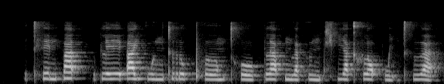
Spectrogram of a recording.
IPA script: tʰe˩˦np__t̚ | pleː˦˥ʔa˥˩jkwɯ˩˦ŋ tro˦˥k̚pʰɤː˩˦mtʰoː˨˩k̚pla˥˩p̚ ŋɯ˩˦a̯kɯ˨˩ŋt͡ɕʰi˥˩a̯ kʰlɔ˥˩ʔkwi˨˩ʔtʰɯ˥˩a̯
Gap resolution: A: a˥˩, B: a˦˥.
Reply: B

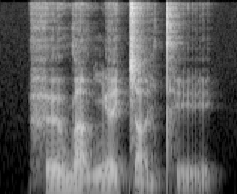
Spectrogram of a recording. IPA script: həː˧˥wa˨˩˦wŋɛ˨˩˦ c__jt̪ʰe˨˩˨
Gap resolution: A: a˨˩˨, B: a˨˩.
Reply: A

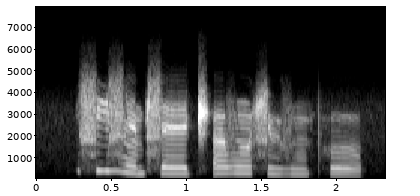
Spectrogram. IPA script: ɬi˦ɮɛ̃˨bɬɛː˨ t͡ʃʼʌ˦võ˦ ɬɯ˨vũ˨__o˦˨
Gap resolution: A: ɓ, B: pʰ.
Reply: B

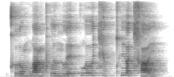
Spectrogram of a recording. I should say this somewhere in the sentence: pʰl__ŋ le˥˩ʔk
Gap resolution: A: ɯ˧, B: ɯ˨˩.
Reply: B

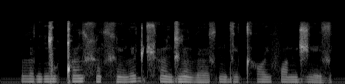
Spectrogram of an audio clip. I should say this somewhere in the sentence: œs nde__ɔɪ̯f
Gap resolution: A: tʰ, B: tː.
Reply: A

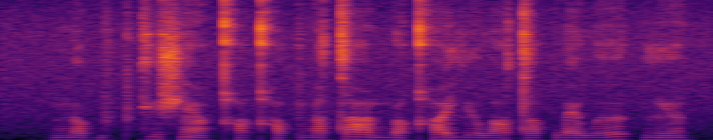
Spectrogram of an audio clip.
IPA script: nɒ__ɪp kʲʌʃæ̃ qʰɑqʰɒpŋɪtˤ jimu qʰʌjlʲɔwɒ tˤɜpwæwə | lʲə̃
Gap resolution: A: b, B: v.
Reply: A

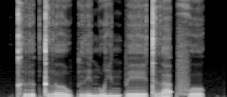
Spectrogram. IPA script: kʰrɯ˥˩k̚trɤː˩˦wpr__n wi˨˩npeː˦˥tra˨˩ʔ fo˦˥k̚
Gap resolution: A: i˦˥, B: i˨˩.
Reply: B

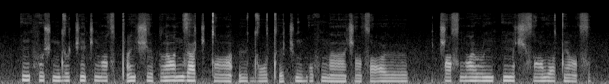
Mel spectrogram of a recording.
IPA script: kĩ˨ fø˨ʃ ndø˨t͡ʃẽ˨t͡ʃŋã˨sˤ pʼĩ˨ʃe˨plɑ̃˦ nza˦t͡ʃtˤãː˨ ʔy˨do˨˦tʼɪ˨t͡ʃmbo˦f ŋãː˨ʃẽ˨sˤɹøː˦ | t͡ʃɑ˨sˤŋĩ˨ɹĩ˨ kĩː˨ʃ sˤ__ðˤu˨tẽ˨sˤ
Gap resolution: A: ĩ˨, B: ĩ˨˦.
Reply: B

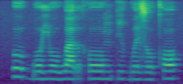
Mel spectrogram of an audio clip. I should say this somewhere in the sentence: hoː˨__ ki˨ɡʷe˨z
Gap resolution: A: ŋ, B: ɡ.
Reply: A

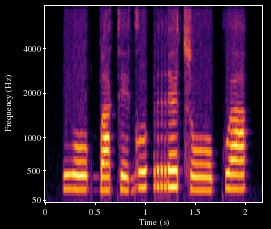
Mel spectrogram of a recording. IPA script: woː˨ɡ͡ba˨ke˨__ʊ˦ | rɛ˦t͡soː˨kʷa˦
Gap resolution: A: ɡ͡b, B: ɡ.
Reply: B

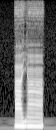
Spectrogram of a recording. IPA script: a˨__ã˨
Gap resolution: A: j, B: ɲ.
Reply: A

